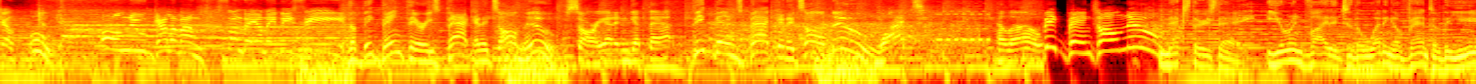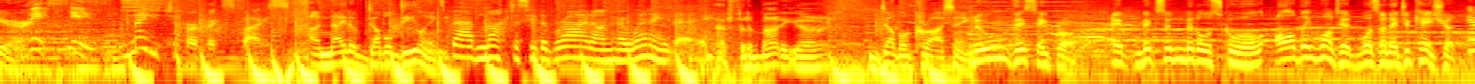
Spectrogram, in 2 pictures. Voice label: tv affiliate comedy

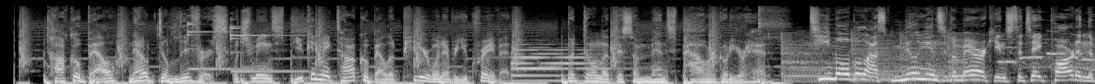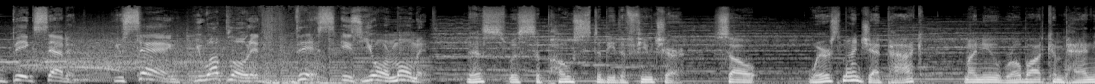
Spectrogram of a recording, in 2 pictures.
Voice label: commercial men

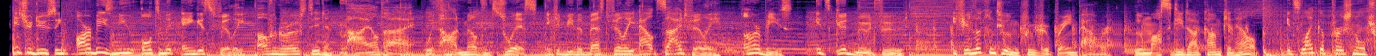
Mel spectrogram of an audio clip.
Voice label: commercial men

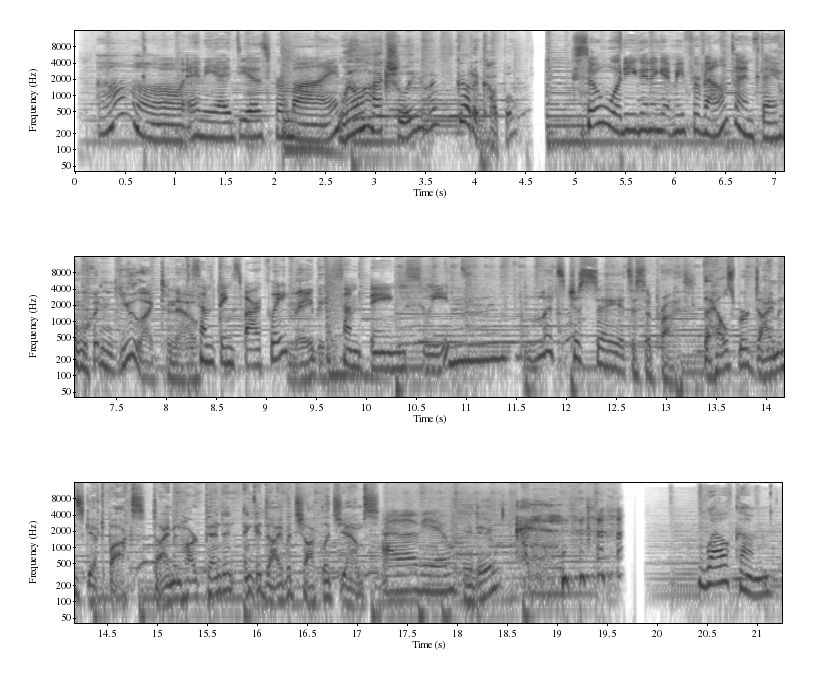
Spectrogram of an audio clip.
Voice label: commercial women

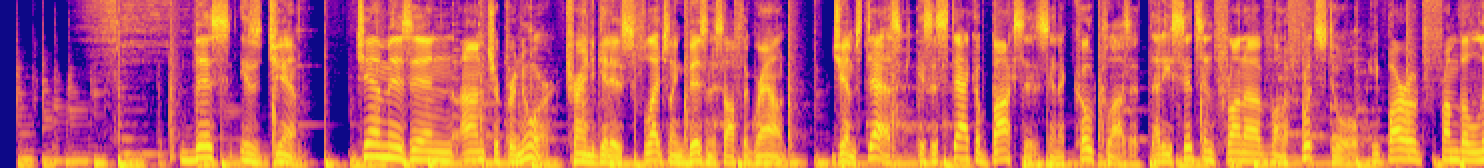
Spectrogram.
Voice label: commercial men explainer narration

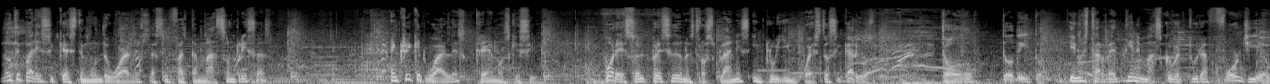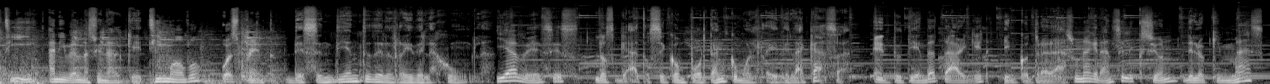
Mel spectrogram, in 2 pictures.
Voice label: languages spanish

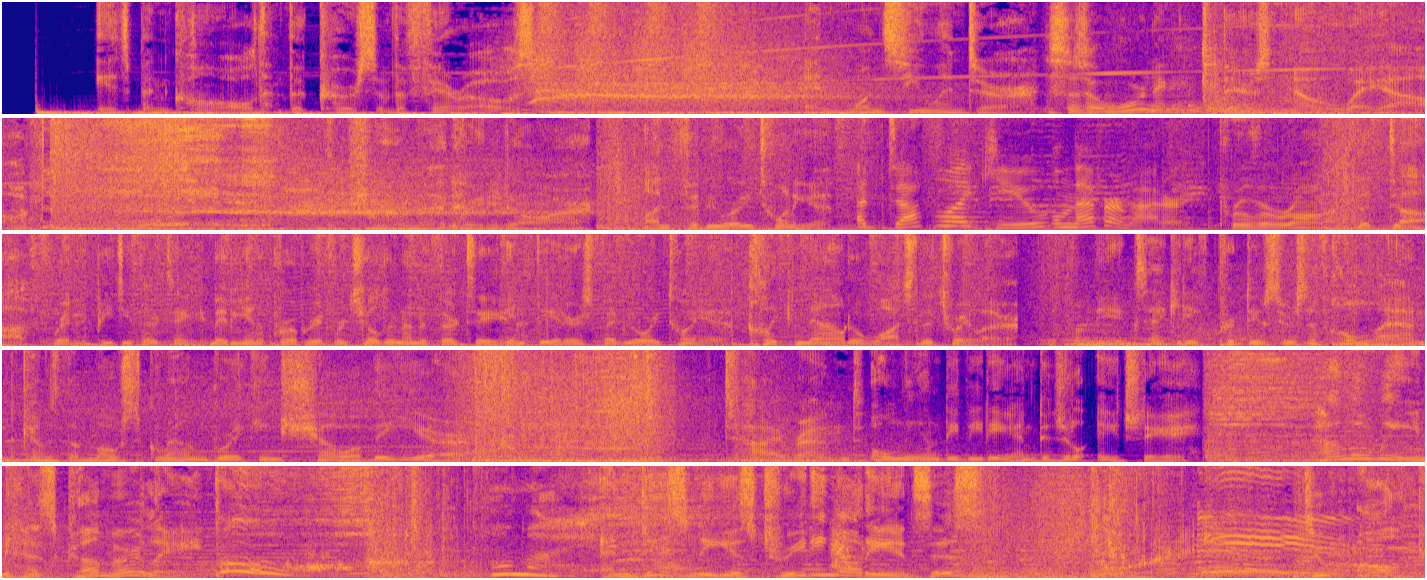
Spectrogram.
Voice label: promo male

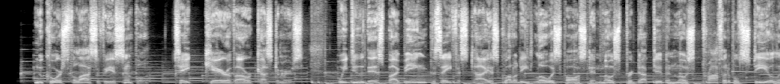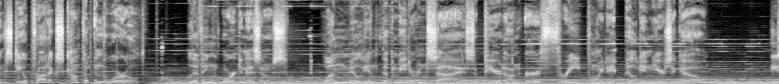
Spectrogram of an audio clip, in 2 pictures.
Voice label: narration

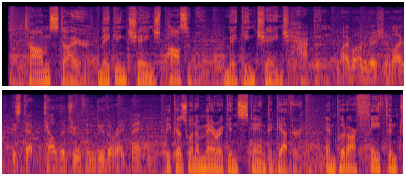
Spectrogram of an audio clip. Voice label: political issues men

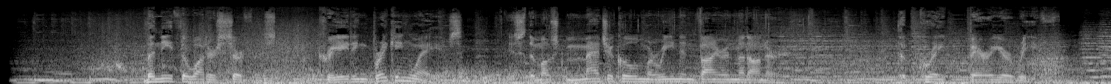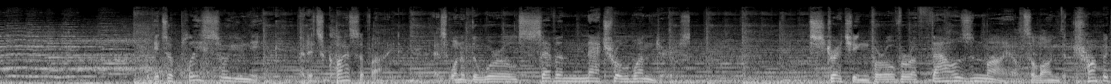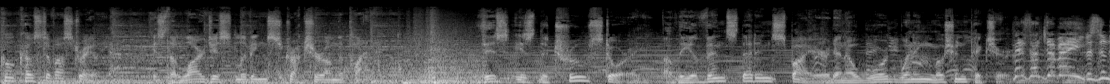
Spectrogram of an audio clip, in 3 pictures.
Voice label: narration

